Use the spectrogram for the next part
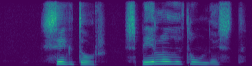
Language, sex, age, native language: Icelandic, female, 13, Icelandic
